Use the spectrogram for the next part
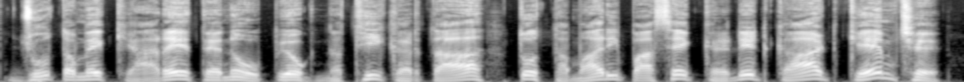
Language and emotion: Gujarati, disgusted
